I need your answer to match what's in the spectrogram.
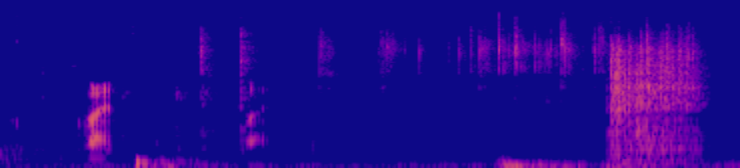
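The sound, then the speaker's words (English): A large handful of dice, rolled for the damage of a trident attack, clatter and tumble across a hard surface, scattered sharp clicks building into a dense rattling burst near the end, with faint murmuring voices in the background. “That was an awful lot of dice.”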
